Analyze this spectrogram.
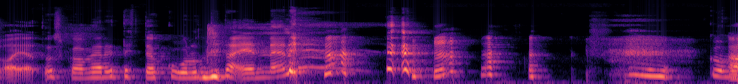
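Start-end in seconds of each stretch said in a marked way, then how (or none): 2.2-5.5 laughing. Real, not acted. Laughing at own joke.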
